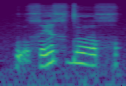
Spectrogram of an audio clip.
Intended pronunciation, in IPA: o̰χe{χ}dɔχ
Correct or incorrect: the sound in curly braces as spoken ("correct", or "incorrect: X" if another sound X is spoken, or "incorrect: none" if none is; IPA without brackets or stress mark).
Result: correct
